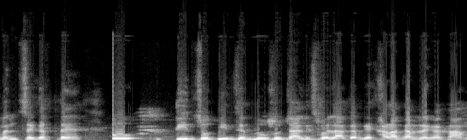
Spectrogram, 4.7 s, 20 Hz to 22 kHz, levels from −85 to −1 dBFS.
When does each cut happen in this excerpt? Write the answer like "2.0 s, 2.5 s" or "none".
1.1 s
